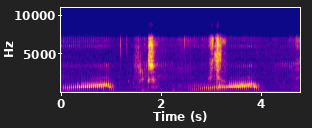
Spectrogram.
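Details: Domestic cat asleep and snoring, two long rattling inhalations that rise steadily in pitch with a fast buzzing flutter, separated by soft breathy exhales and a couple of brief rustling noises.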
